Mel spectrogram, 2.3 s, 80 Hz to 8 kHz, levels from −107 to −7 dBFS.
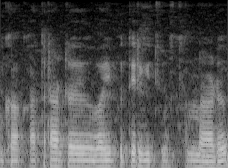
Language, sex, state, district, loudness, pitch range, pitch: Telugu, male, Andhra Pradesh, Guntur, -33 LUFS, 105-110 Hz, 110 Hz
